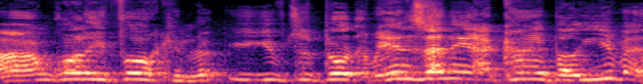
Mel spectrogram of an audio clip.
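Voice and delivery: high, loud yelled threat; furious threat. Retold or imitated. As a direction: scream it like you're lunging over the bar. Dave still threatening barman.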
